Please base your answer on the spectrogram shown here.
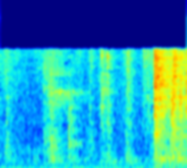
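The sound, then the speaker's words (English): A locked coin-operated door is tried, giving a few faint mechanical rattles and knocks before a louder, noisier rattling burst near the end. “It's locked. You'll have to put a penny in it.”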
